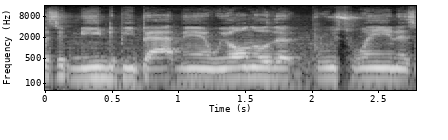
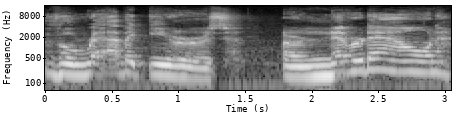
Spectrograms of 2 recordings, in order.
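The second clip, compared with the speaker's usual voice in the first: slow, higher, dramatic put-on voice. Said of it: "And as you can see".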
